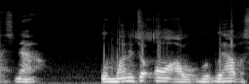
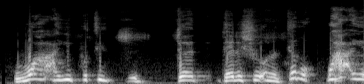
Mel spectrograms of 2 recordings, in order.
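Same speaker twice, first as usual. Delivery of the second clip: put-on, furious, angry screaming; 6 semitones higher than usual. Recounting a fight with his child, the speaker acts out what he yelled: retelling an angry scream. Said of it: "I screamed at him".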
